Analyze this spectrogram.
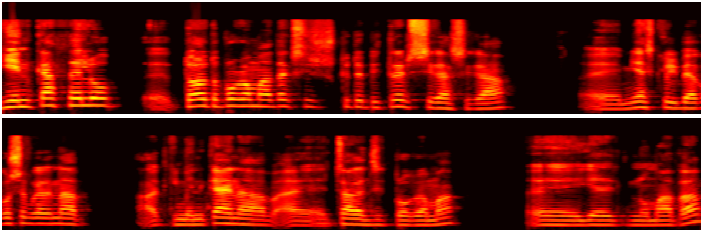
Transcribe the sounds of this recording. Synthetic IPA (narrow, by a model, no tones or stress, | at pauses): ʝe̞nikɐθe̞lo̞̰ | t̪o̞ɾɐt̪o̞pɾo̞ɣɾɐmɐd̪ɐksiiso̥scet̪o̞e̞pit̪ɾe̞psi̥siɣɐsiɣɐ̰ | mɲɐsceolibiɐko̞sevɣɐlenɐ | ɐ̰t̪icime̞nikɐe̞nɐt͡sɐlend͡ʒit̪̚pɾo̞ɣɾɐmɐ | eʝɐt̪ino̞mɐðɐ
